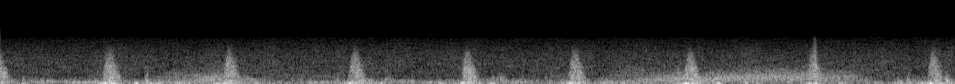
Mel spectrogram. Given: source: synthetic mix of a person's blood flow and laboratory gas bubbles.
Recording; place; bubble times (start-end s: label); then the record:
Doppler ultrasound of blood flow; subclavian vein
no bubbles
From the record:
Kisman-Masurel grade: 000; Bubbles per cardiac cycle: 0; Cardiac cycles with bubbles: 0%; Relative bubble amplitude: no bubbles discernible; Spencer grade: 0 (complete lack of bubble signals)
